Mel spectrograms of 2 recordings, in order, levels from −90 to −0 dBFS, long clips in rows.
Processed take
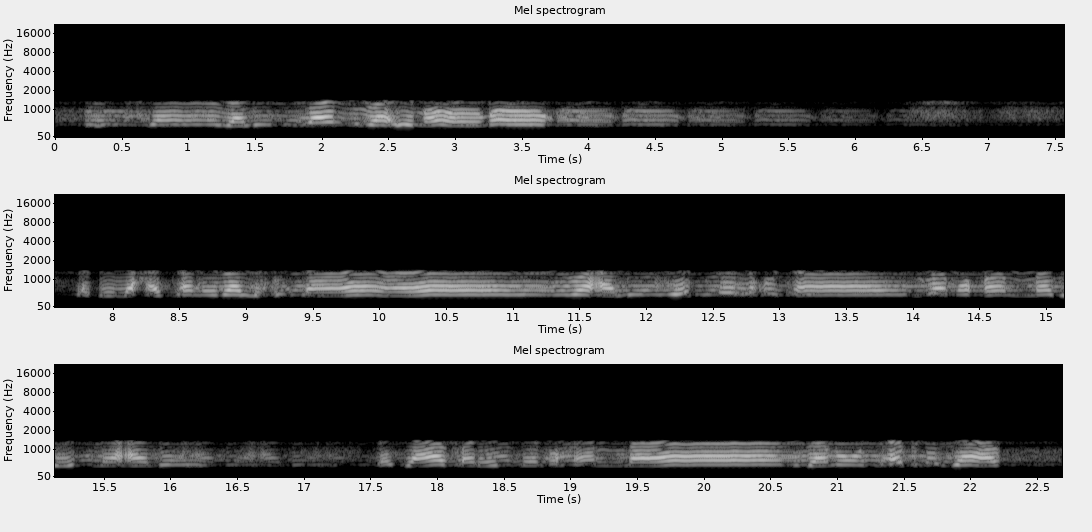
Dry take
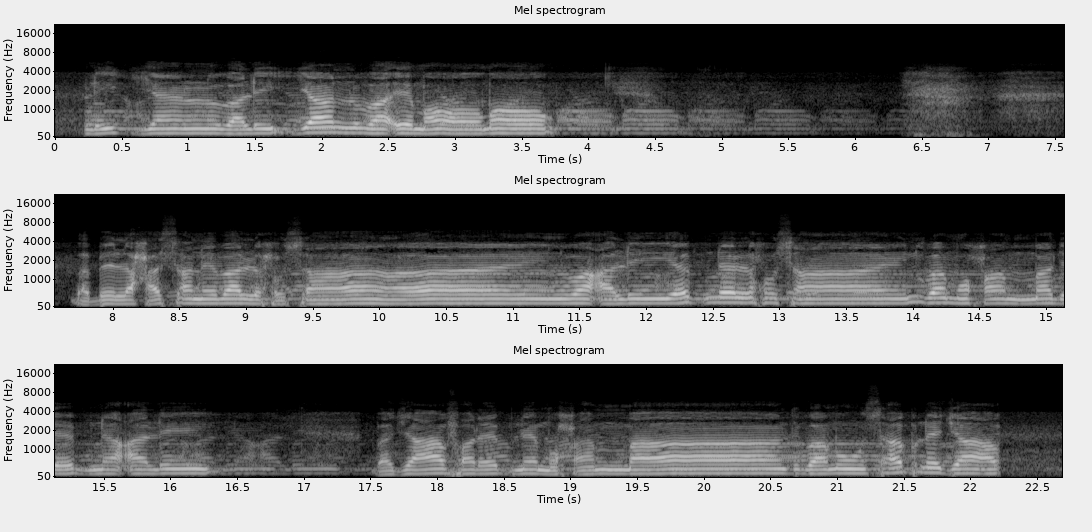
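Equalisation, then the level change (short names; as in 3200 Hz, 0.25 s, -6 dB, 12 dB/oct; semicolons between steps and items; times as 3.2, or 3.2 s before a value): brick-wall FIR band-pass 440–1300 Hz; fixed phaser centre 770 Hz, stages 8; 0.0 dB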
